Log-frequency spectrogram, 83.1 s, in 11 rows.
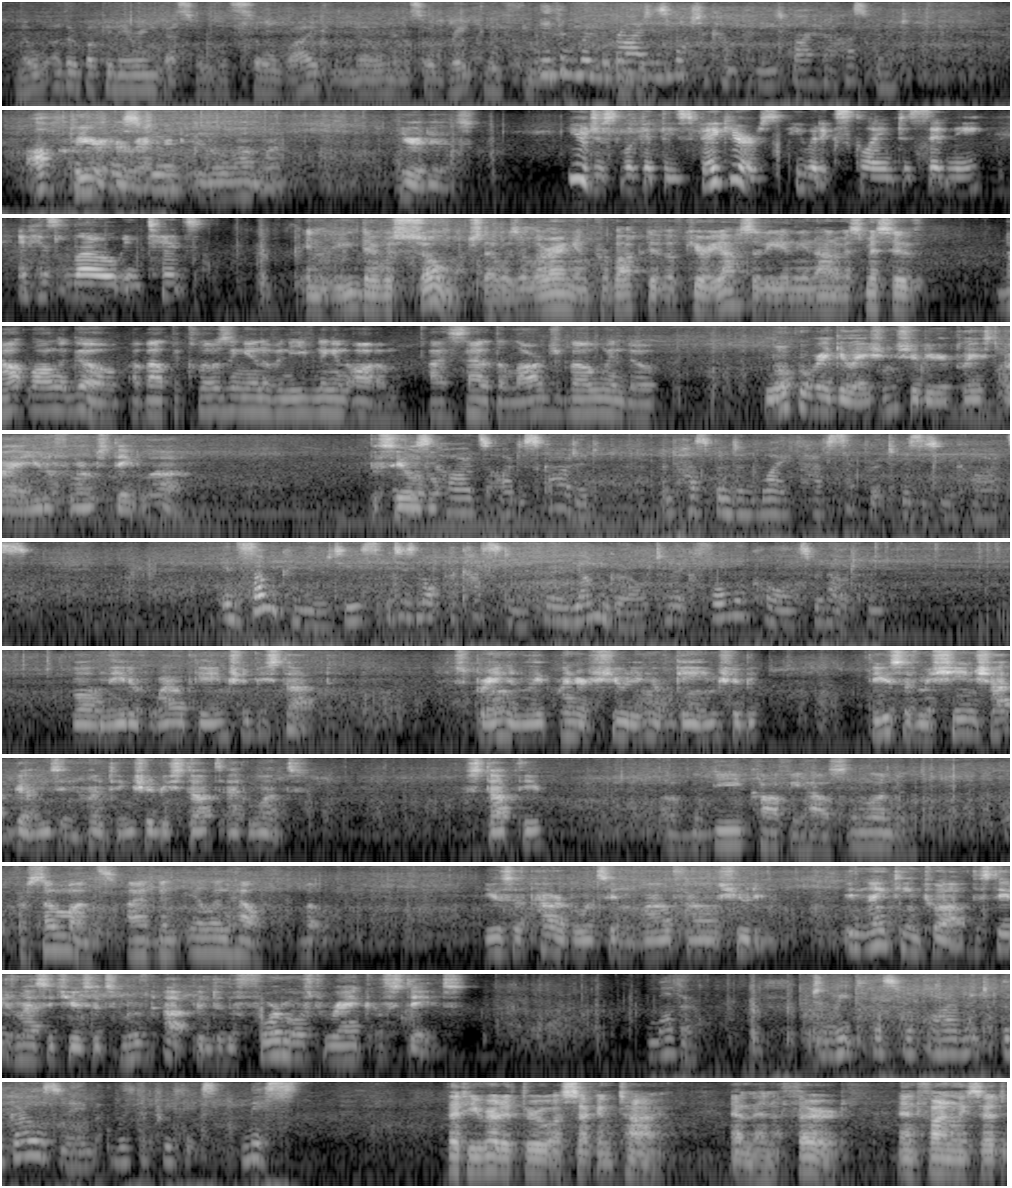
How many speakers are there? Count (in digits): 6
